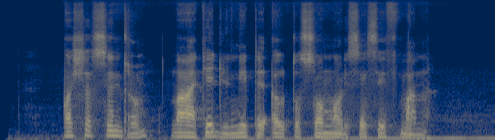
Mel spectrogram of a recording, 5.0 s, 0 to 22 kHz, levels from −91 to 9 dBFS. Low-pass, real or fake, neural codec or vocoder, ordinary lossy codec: none; fake; codec, 44.1 kHz, 2.6 kbps, SNAC; none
